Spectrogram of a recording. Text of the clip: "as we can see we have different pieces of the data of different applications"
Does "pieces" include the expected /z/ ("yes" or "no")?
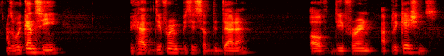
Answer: no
